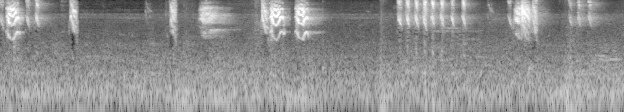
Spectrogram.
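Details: Female yellow-bellied seedeater calling to draw males, kept by breeders for calling contests: high buzzy notes and wavering chirps in bursts, with a rapid run of sharp ticks midway.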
